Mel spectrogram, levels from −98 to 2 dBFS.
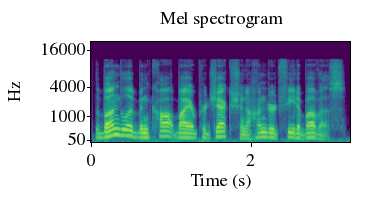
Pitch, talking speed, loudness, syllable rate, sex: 140 Hz, 240 wpm, -18 LUFS, 6.2 syllables/s, male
